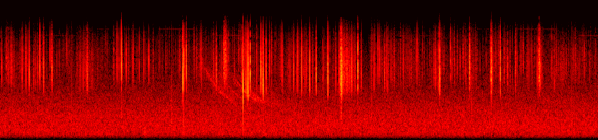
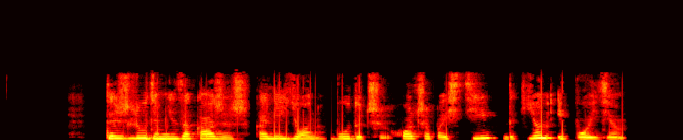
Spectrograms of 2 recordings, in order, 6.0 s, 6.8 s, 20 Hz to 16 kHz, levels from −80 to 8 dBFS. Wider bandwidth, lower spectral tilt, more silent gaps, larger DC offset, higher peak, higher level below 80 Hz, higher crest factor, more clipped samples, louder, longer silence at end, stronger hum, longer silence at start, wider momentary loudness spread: first, 15.5 kHz vs 8 kHz; second, 7 dB/octave vs -4.5 dB/octave; second, none vs 2.52-2.56 s; neither; about the same, -4 dBFS vs -2 dBFS; second, under -90 dBFS vs -46 dBFS; first, 32 dB vs 16 dB; neither; second, -32 LUFS vs -17 LUFS; second, 0 s vs 0.6 s; neither; second, 0 s vs 1.05 s; about the same, 10 LU vs 10 LU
